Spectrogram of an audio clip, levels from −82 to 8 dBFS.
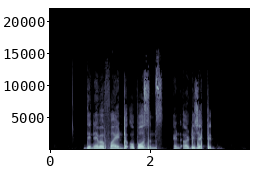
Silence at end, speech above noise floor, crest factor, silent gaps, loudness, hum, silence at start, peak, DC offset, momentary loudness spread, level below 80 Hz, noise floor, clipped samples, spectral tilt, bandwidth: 0.75 s; 61 dB; 20 dB; none; -20 LUFS; none; 0.65 s; -2 dBFS; under 0.1%; 11 LU; -46 dBFS; -80 dBFS; under 0.1%; -5.5 dB/octave; 14.5 kHz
